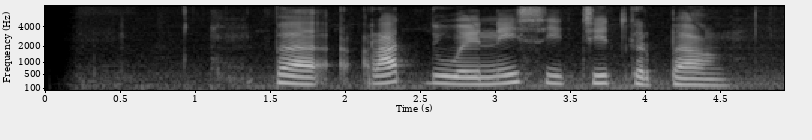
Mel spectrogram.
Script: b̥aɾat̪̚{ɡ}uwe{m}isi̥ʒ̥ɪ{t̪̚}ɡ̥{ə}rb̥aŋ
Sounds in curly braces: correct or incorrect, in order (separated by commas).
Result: incorrect, incorrect, correct, correct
